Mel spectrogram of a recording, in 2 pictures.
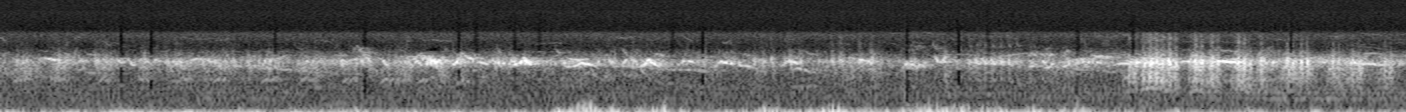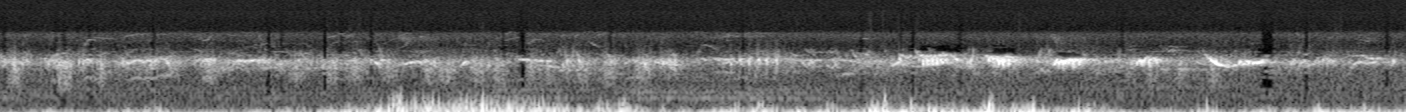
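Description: Wild birds chirping and calling, a steady scatter of short high chirps with a brief run of rapid notes near the middle. A low rumbling noise swells up in the second half and is the loudest sound.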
